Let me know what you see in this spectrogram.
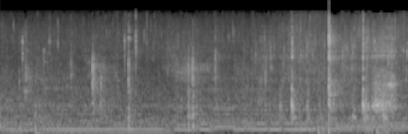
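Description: Chopped ginger and green chillies sizzling in hot oil in a kadhai, with a metal spoon scraping and tapping against the pan as they are stirred. Several sharp taps of the spoon stand out, the loudest about four seconds in.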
